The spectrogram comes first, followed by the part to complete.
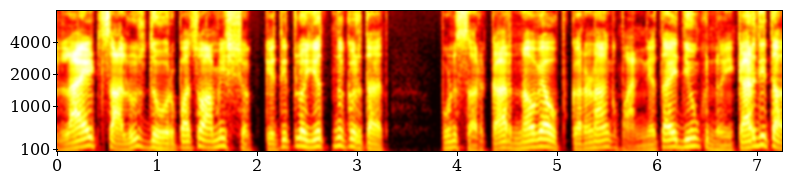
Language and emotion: Goan Konkani, disgusted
